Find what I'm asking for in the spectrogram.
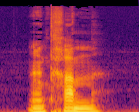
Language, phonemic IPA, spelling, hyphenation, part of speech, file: French, /tʁam/, tram, tram, noun, Fr-tram.ogg
- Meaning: tram (UK), streetcar (US)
